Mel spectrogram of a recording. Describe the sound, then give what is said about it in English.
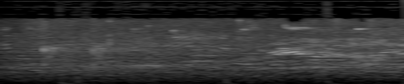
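A basketball is dribbled in the backcourt by Kirsten Bond of South Dearborn during a game against the Tigers. A few dull, irregular bounces are set against a steady crowd murmur with voices. “Kirsten Bond dribbling in the backcourt for South Dearborn.”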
